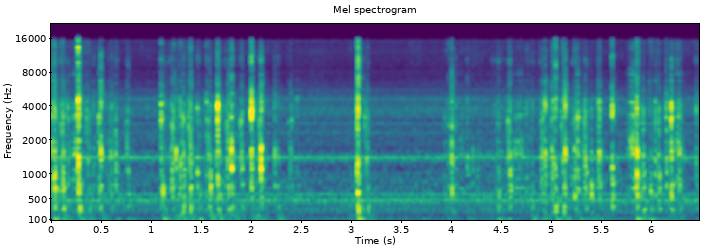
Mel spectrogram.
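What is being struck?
Plastic computer keyboard.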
